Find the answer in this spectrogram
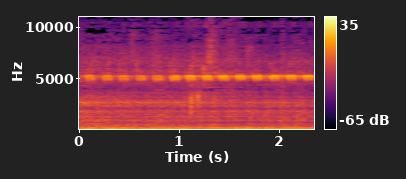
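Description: A steady low mechanical hum with a high tone pulsing about six times a second over it.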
